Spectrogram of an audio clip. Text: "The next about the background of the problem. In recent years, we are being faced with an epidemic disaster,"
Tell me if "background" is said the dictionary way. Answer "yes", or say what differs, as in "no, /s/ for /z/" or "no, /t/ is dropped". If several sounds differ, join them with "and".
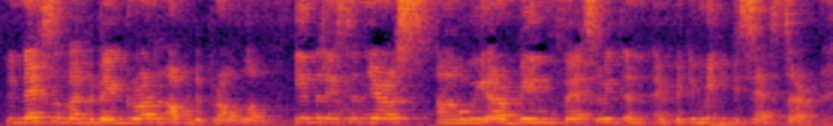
no, /d/ is dropped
